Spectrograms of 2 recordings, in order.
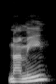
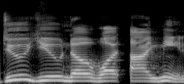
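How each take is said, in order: First: "Na mean?" run together fast as two syllables, nah-meen; Ohio slurred "na mean". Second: Said in the usual way. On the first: Shown as a demonstration. Showing his old Ohio way of saying it, clipped into two syllables. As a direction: squash "Na mean?" into one quick slur. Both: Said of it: "six words that turned into two syllables".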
